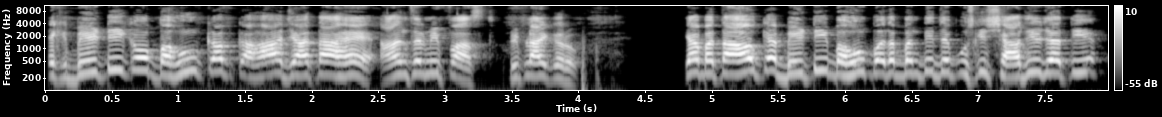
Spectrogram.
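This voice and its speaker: Male law tutor, high voice, live online class, coaxes quick answers from students. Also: a bit bright, lo-fi sound. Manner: calls out students by name, urges quick replies; mixes English legal phrases into talk. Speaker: law teacher. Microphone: video call.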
